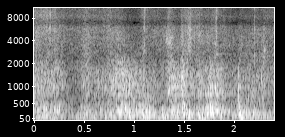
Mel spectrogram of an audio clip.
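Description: Bath sponges squeezed and scrubbed by rubber-gloved hands in a basin of soapy water: wet squelching and foam crackle, repeated several times a second.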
